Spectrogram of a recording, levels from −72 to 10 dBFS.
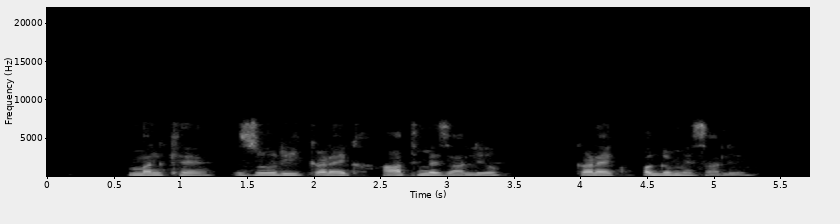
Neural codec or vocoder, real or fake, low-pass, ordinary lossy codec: none; real; 7.2 kHz; Opus, 16 kbps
